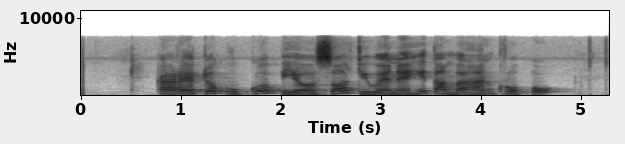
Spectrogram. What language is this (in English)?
Javanese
